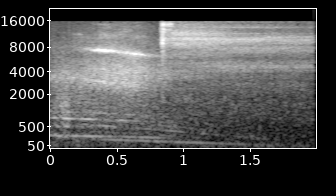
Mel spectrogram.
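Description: Sound effect of an electric train braking to a stop: its motor hum falls steadily in pitch and fades, with a hiss and a brief high squeal in the first second.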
